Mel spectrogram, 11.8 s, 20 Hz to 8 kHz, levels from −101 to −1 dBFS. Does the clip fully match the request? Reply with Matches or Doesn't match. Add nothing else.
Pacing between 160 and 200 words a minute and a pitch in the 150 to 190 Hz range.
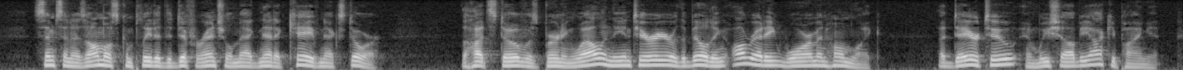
Doesn't match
